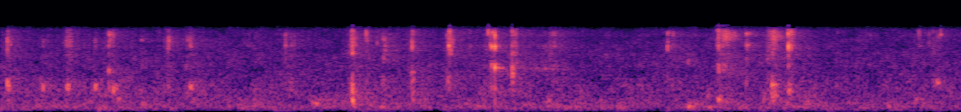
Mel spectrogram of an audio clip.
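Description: Typing on a computer keyboard while writing small Python programs, with irregular bursts of light, close key clicks and short pauses between runs.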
